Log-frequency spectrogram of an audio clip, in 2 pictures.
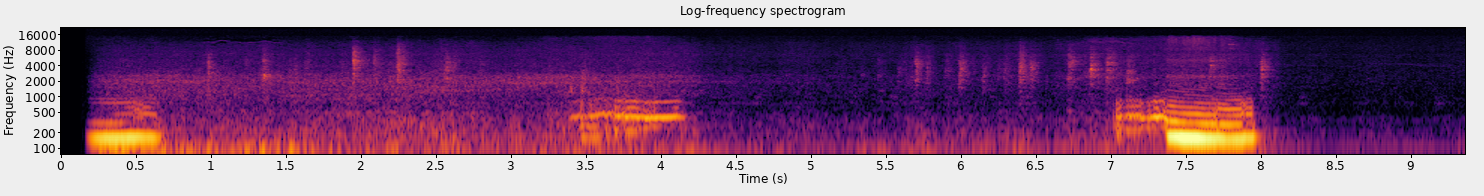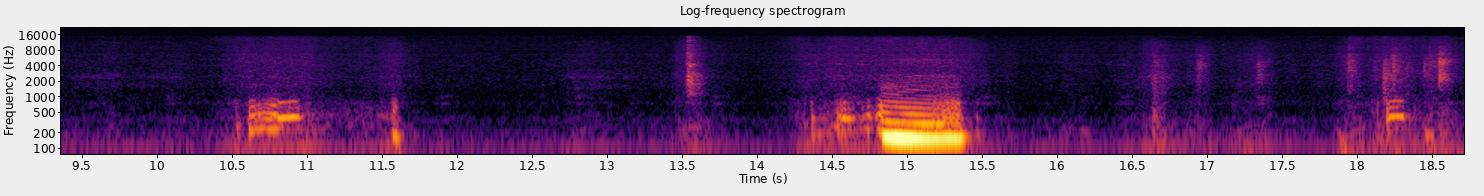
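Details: Domestic cat snoring in a quiet home: low rumbling breaths in slow cycles, each swelling into a harmonic wheezy snore about every three to four seconds, with a steady low hum underneath.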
